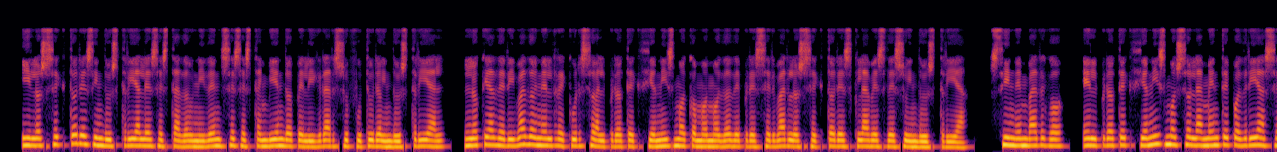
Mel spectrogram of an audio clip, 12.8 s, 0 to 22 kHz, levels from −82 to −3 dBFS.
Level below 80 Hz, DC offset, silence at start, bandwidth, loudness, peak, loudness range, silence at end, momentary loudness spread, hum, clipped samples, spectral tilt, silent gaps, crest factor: -54 dBFS; under 0.1%; 0.2 s; 10.5 kHz; -18 LUFS; -6 dBFS; 1 LU; 0 s; 4 LU; none; under 0.1%; -6.5 dB/octave; none; 12 dB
